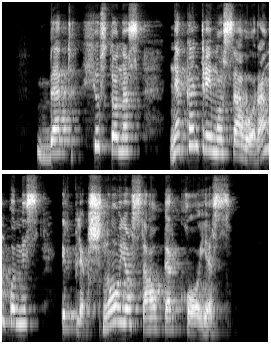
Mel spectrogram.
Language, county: Lithuanian, Tauragė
